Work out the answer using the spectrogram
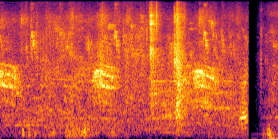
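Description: Faint birds calling, with arched calls about every two seconds and a few sharp chirps between them, cutting off suddenly near the end.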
